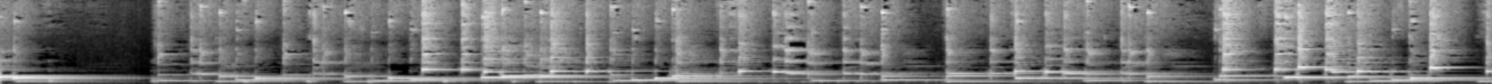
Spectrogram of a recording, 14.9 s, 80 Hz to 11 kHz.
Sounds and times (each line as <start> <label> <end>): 0.0 music-box in tea can 14.9
1.5 winding up music box 14.9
